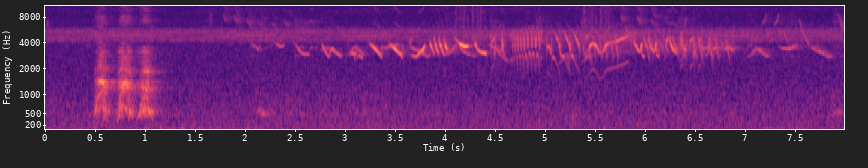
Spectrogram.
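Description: Chestnut-bellied seed finch giving a rapid, varied warble of sliding whistled notes for about six seconds, over a steady high whine, after a brief dog-like bark.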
